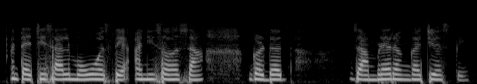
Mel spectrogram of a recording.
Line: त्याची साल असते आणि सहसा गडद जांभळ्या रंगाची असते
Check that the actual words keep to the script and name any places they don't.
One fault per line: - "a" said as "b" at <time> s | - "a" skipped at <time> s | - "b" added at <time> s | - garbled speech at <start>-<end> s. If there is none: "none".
- "मऊ" added at 0.7 s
